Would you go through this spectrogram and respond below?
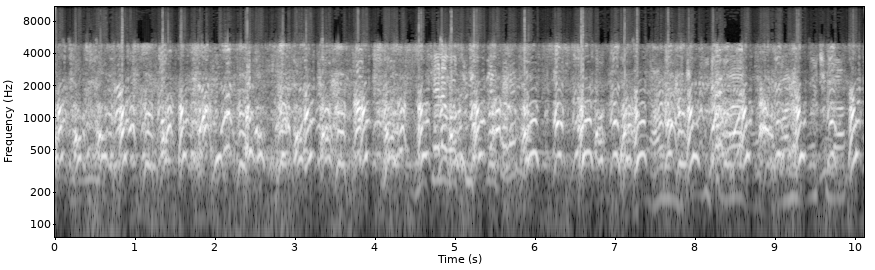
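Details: Kangal dogs fighting each other, a dense tangle of harsh overlapping barks, yelps and snarling growls that runs almost without a break, with a man's voice speaking Turkish now and then.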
